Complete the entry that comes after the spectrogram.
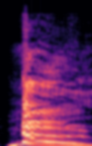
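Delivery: high, loud, drawn-out British no; comic's take on a bratty rocker's bellow. Pretend. Imitating comedian's rock star bit, loud mock-British. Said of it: "That's [name] doing [name]".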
